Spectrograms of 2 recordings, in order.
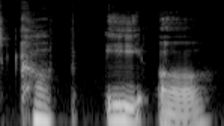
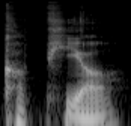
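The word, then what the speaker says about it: Copïo: Copio, now that's cop-e-o, not copio, cop-e-o, because it's got the double dot above it. It's saying we want you to pronounce the vowel on its own and not turn it into a y sound.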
